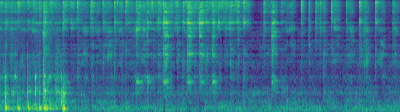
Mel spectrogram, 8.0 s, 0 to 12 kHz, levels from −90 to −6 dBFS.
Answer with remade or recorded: remade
